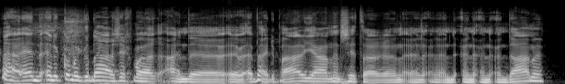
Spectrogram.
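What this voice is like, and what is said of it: Brabant Dutch accent. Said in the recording (Dutch): “mijn Brabants accent”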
